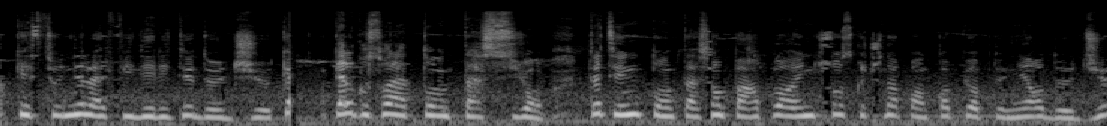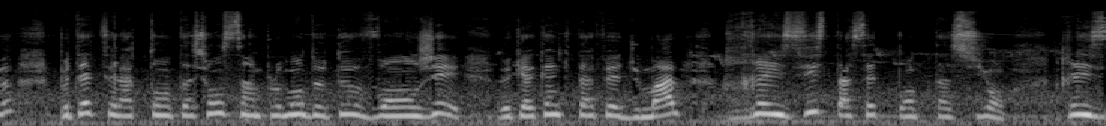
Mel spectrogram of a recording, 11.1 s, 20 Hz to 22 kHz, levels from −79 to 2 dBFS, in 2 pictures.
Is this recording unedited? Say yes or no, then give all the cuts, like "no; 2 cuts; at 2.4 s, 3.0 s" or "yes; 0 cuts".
no; 1 cut; at 1.4 s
